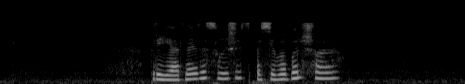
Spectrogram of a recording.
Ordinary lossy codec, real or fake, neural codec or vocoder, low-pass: Opus, 24 kbps; real; none; 7.2 kHz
